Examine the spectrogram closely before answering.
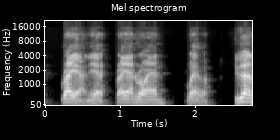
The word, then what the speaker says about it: Rayan: Rayan, yeah.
